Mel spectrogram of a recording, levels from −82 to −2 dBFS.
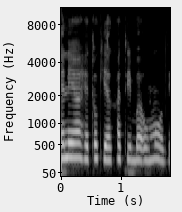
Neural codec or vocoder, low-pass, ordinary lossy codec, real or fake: none; none; none; real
